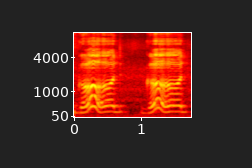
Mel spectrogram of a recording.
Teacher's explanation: Or you tell with the fall-rise tone good, good. There's a shake there in your voice. It shows that you have reservations.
